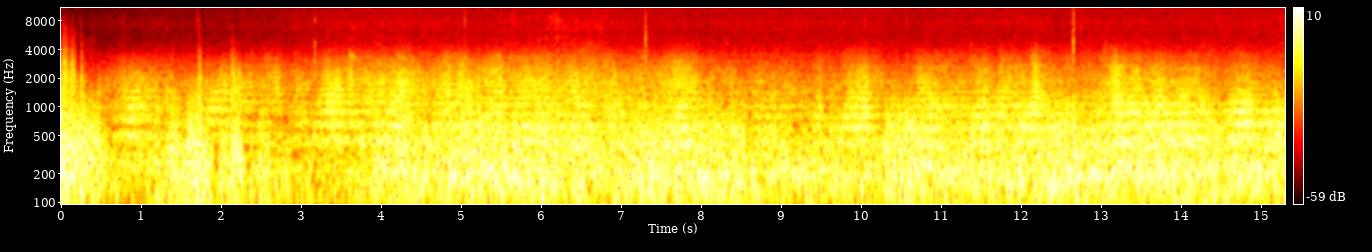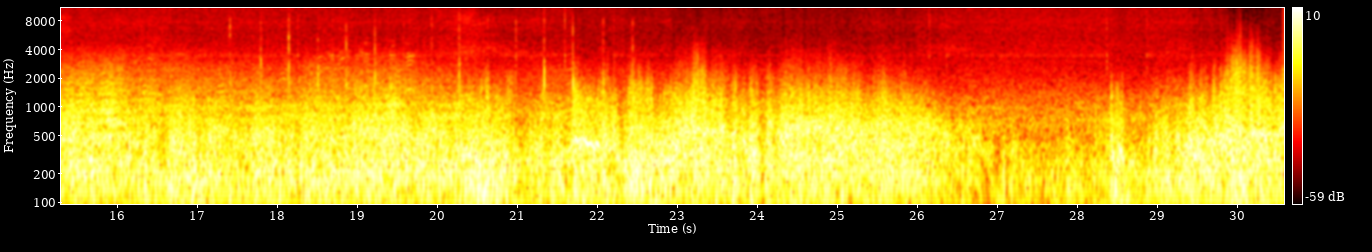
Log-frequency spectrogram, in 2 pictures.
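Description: Wind buffeting the camera microphone: a continuous low rumbling rush that eases briefly near the end.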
